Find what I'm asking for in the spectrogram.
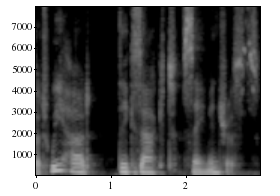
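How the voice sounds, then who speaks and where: A woman speaks at a medium pitch and moderate pace in a calm, soothing tone. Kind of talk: calming travel talk for flyers.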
